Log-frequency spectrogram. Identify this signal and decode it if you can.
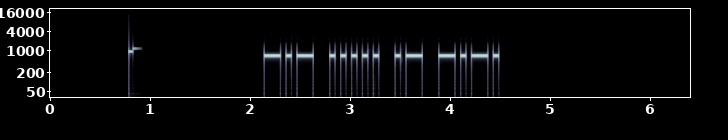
Morse code, heard as a keyed tone, about 22 wpm, 700 Hz. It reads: K5AC
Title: USA Call Signs 22wpm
